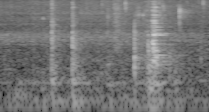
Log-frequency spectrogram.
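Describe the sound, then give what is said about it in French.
Butter sizzles in a frying pan over medium heat with a soft, faint hiss, broken by a few sharp clicks and scrapes of a utensil spreading it against the pan. “Voilà, le beurre commence à chanter. On l'étale bien dans toute la poêle.”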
